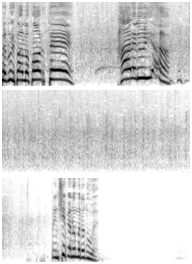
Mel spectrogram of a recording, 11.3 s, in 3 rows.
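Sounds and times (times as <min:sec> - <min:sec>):
speech: 0:00.0 - 0:01.5, 0:02.4 - 0:03.7, 0:08.5 - 0:09.5
audience applause: 0:00.0 - 0:08.5.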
